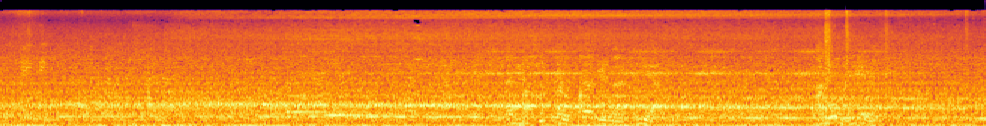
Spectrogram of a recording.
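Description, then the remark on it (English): Steady, loud rumble of a metro train in motion, bound for Creek with Abu Hail as the next station, a continuous low roar with faint rattling and a few brief high squeaks, heard from inside the carriage with no clear talking. “Metro ride experience”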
